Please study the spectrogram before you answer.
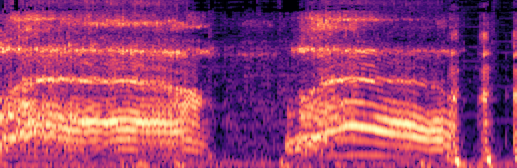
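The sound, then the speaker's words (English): A person imitates a tiger with two long, drawn-out growling roars, each rising and falling in pitch, separated by a short pause and ending in a few rough breathy bursts. “We get her tiger impression.”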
